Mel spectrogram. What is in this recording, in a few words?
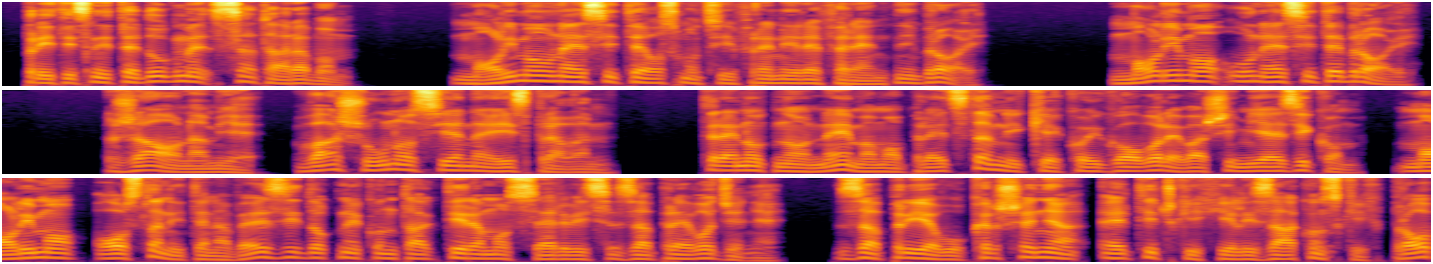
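Serbian male voice over, upbeat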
